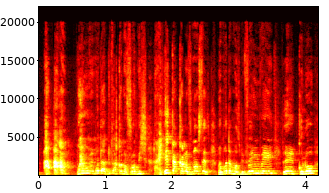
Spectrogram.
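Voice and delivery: high, fast mock disgust at her own mother; hammed-up fake outrage; mock outraged wife. Imitating what husband wanted.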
